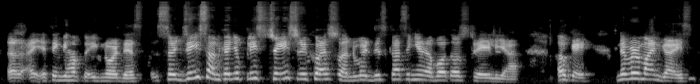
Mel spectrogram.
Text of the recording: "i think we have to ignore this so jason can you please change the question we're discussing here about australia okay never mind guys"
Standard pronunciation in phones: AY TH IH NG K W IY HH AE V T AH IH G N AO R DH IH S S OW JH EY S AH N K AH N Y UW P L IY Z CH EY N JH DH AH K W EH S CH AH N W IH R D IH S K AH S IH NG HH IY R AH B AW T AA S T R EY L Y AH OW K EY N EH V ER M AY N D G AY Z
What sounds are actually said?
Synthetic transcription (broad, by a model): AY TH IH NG K W IY HH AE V T AH IH G N AO R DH IH S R JH EY S AH N K AH N Y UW P L IY S CH EY N JH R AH K W EH S CH AH N W IH R D IH S K AH S IH NG HH IY R AH B AW T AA S T R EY L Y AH OW K EY N EH V ER M AY N D G AY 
